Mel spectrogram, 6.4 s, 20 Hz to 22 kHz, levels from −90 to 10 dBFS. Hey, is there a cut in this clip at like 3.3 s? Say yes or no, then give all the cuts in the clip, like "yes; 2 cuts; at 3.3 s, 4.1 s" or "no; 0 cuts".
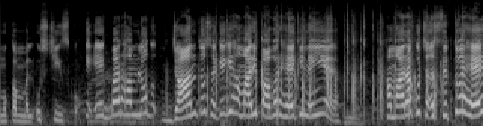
no; 1 cut; at 1.2 s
